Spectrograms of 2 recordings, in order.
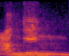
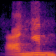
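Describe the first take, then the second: First: The word ends with an ng-g sound. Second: The word ends with a plain n sound.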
